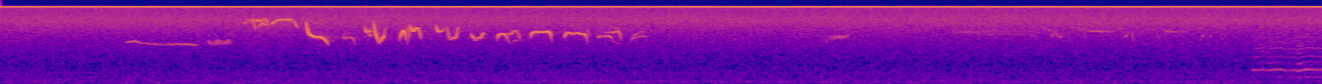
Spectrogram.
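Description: A songbird singing one quick phrase of high, fast-changing notes about a second in, lasting about two seconds, with a few faint chirps around it over a faint steady hum.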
